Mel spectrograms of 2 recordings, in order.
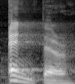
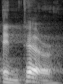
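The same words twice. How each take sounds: First: The stress is on the first syllable. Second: The stress is on the second syllable. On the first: The speaker calls it right. "Mayor fuerza de voz delante" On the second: The speaker calls it wrong. "Yo no digo enter"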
